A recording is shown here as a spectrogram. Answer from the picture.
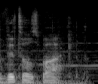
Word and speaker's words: Wittelsbach: Oh, W's are pronounced as V's. Okay, so Wittelsbach. My bad. My bad. I'm just pronouncing it how it's written.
